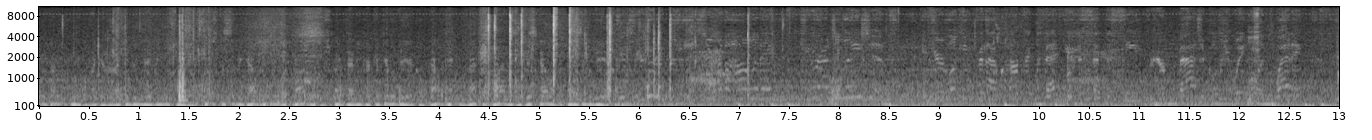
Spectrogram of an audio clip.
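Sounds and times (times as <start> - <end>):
low steady rumble: 0.0 - 13.0
music: 0.0 - 13.0
sharp clicks: 4.4 - 7.6.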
